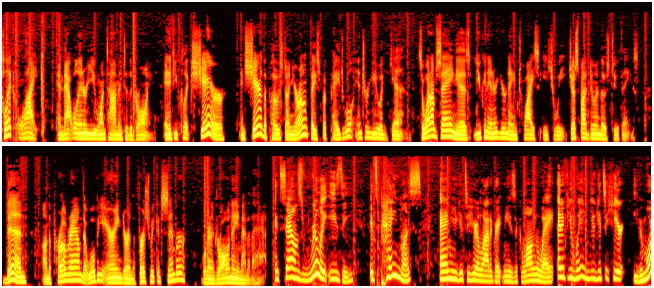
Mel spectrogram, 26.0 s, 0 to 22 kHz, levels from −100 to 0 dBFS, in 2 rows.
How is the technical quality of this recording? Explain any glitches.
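The main problem is overdone noise removal, running through the whole speech clip. The noise reduction was pushed too hard, so frequency bands near the noise floor get switched off, taking softer parts of the voice too. The result is a hushed background with twinkly specks.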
